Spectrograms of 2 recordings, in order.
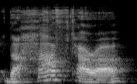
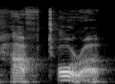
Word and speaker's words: Haftarah: The Haftarah, frequently incorrectly pronounced as Haftorah.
